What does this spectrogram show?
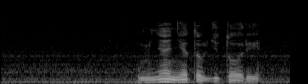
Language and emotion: Russian, neutral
